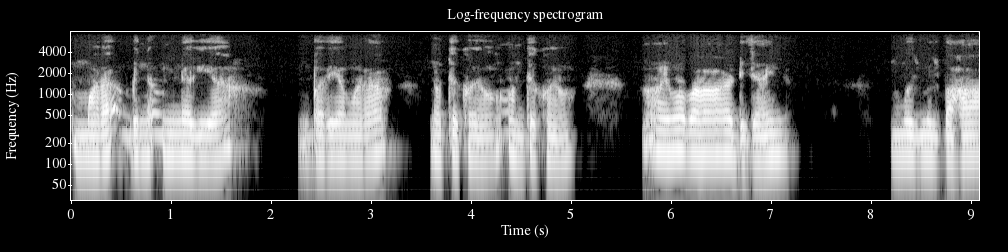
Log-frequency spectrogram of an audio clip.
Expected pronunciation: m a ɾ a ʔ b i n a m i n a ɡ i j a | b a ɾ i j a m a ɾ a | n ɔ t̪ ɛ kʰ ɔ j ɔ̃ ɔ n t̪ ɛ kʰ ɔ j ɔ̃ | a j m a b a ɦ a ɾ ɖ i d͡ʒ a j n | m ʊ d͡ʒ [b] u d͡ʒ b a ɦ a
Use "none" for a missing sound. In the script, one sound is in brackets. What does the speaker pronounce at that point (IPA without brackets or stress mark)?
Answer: m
